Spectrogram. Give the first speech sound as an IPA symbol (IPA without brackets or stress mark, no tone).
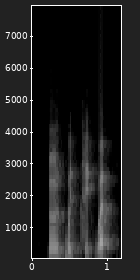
ŋ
